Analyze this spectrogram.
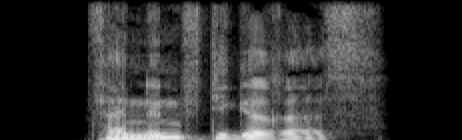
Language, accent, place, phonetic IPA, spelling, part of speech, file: German, Germany, Berlin, [fɛɐ̯ˈnʏnftɪɡəʁəs], vernünftigeres, adjective, De-vernünftigeres.ogg
- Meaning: strong/mixed nominative/accusative neuter singular comparative degree of vernünftig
